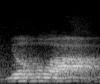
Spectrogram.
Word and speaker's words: 여호와: 이르기를 너희 조상의 하나님 여호와 이렇게 표현했어요. 여호와 우리 개혁의 성경에서 여호와 이 단어죠. 여호와 이거는 고유명사죠. 고유명사 여호와라고 표현된 이게 여기가 고유명사입니다. 원래 전통에 따르면 우리는 하나님 아도나이라고 부릅니다. 여호와라고 읽지 않습니다.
